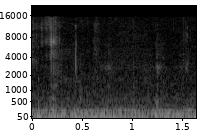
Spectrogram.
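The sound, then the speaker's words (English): Crunchy chewing of a KFC chicken sandwich with Cheetos and mayonnaise, with several crisp bites and crackling crunches spread across a couple of seconds over a low, steady background rumble, no one speaking. “Gotta get that extra crunch in mm-hmm.”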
